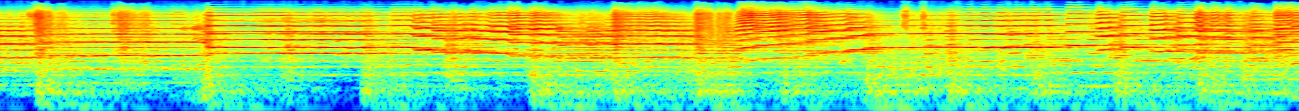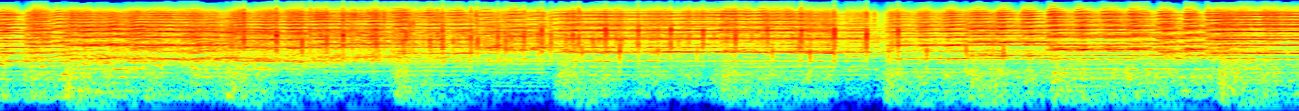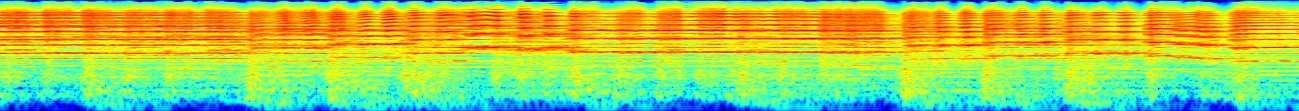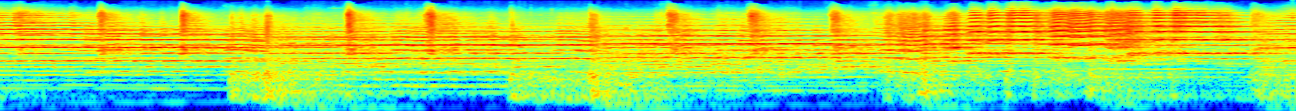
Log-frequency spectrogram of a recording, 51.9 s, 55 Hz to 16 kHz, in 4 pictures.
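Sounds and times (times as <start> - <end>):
bugles playing a march melody: 0.0 - 51.9
steady drum beat: 11.2 - 39.5.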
